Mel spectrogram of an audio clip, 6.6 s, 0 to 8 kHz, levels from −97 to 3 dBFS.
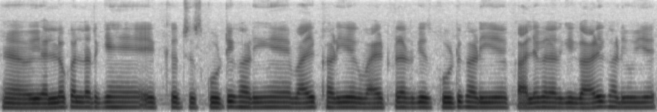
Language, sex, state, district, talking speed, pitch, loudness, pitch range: Hindi, male, Uttar Pradesh, Deoria, 230 wpm, 130 Hz, -13 LUFS, 125-135 Hz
